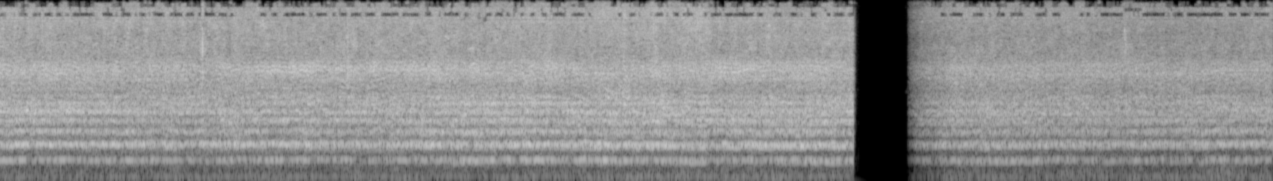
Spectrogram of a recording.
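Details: Honey bee swarm giving a dense, steady droning buzz with strong layered harmonic bands, unbroken except for a brief silent dropout near the end.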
